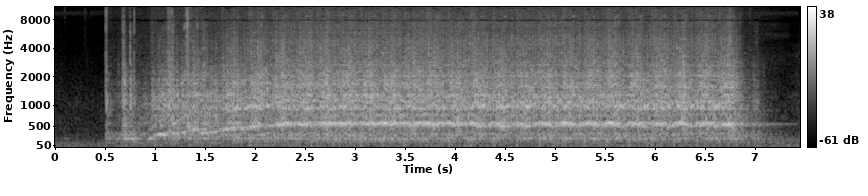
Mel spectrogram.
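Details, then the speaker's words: Mastercraft race tractor, previously possibly stuck, with spark plug removed and two-stroke oil put down the cylinder, on a weak battery: slow, even starter whir turning over freely without catching; slow cranking from low battery power. "I put some of that down the cylinder and it's turning over reasonably well as you can hear slow but reasonably well"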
